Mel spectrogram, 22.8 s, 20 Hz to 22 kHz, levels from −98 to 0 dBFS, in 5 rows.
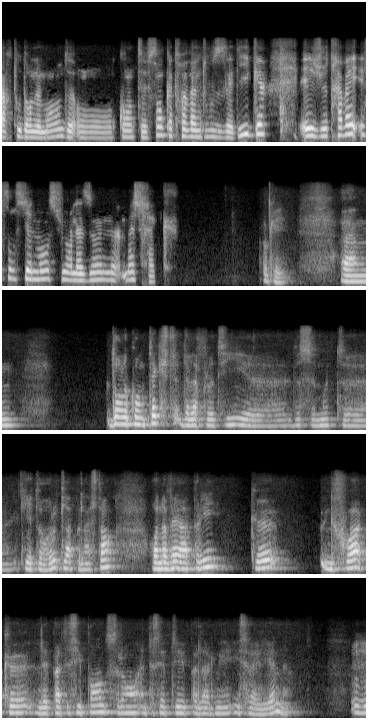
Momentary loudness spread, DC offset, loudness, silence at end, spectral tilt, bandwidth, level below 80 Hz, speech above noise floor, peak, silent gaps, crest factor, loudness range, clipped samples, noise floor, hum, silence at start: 14 LU; under 0.1%; -20 LUFS; 0 s; -6 dB/octave; 7.8 kHz; -56 dBFS; 51 dB; 0 dBFS; none; 20 dB; 8 LU; under 0.1%; -71 dBFS; none; 0 s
